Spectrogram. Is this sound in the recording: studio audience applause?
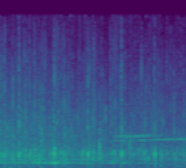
yes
